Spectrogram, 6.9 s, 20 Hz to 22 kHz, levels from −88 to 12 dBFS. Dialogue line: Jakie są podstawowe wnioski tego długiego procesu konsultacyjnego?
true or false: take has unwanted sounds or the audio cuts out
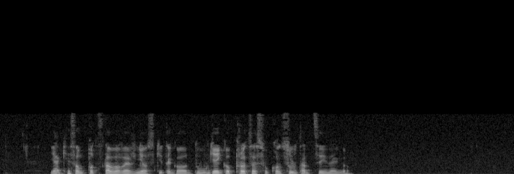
false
